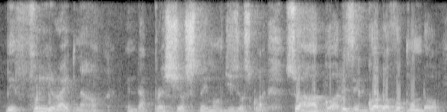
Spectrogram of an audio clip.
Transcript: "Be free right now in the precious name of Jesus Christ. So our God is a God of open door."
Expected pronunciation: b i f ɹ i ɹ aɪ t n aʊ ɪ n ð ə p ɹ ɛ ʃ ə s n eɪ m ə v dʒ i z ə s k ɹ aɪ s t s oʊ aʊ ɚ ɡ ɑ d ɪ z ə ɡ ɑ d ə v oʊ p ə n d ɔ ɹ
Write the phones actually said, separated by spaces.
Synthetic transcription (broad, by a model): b i f ɹ i ɹ aɪ t n aʊ ɪ n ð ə p ɹ ɛ ʃ ə s n eɪ m ə v dʒ i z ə s k ɹ aɪ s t s oʊ aʊ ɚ ɡ ɑ d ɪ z ə ɡ ɑ d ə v oʊ p ə n d ɔ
